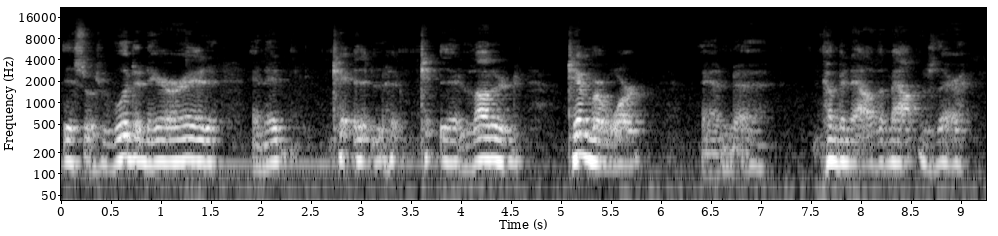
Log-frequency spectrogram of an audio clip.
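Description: Very slow speech with fairly even intonation and audible room echo. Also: man. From United States. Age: 80s+. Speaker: war veteran. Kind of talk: interview answer. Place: home room.

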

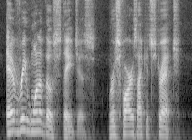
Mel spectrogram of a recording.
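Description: The setting is quiet behind a man. He speaks at a moderate pace, with lively intonation. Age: 50s. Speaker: pastor and activist; pastor. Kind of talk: casual interview. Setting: home basement studio. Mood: reflective, earnest. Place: studio.

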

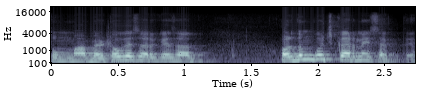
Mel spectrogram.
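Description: A male voice is heard. He moves along at a medium speed. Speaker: legal YouTuber and course creator; legal YouTuber, course creator. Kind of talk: podcast interview. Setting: studio. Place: studio. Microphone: lapel.

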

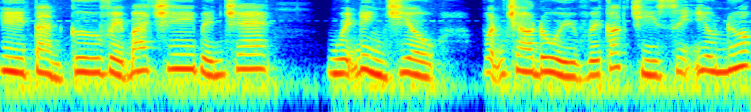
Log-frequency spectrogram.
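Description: In a normal speaking voice, a woman with a fairly high pitch talks at a fairly slow pace with ordinary pitch variation. The background is quiet. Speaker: literature teacher. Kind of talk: lecture.

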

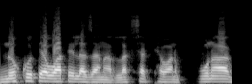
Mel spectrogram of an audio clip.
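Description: A man speaks with fairly even intonation. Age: 30s. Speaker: YouTube vlogger. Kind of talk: video blog appeal to viewers. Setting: village construction site. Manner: impassioned.

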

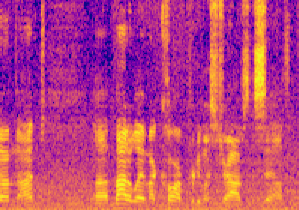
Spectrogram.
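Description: Noticeable background noise accompanies a man whose pitch varies in an ordinary way, in a dry sound with no echo. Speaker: vlogger. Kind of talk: casual vlog chat. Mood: earnest, mildly exasperated. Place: car. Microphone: phone near.

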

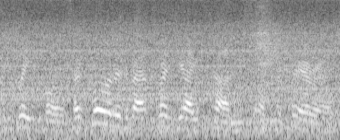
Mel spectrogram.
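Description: A man speaks with ordinary pitch variation over loud background noise. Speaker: factory guide. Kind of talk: tour explanation. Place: factory. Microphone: phone near.

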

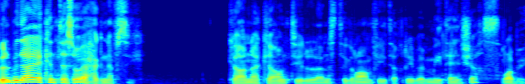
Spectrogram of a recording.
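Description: A man with a Kuwaiti accent at a fairly quick pace. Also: quiet background. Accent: Kuwaiti Gulf Arabic. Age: 40s. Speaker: travel vlogger. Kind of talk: interview. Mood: relaxed, humorous. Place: studio. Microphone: studio mic.

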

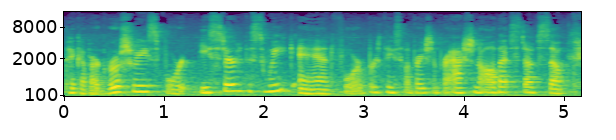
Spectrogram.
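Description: A woman talks at a fairly quick pace. Noticeable background noise runs beneath her. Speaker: family vlogger. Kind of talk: casual vlog chat. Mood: cheerful, upbeat. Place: home room. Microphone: phone near.

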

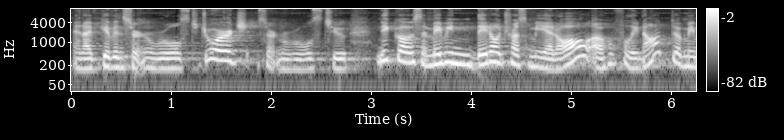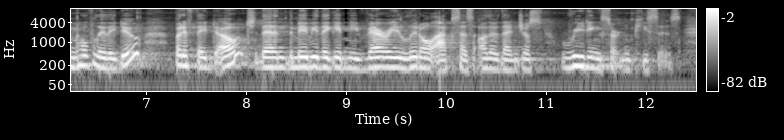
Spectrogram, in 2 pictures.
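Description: A woman talks at a fairly quick pace with a fairly low pitch. Her intonation is lively. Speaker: guest. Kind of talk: panel discussion answer. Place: stage.

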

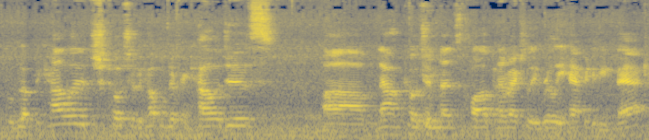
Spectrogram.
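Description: A man talks at a very fast pace with fairly even intonation. Noticeable background noise sits behind him. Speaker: rugby coach presenter. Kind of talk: lecture. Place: hall.

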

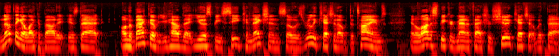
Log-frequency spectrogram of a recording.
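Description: Delivered at a fast pace, the voice has a fairly bright tone and ordinary pitch variation. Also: man, medium pitch for a man.

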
